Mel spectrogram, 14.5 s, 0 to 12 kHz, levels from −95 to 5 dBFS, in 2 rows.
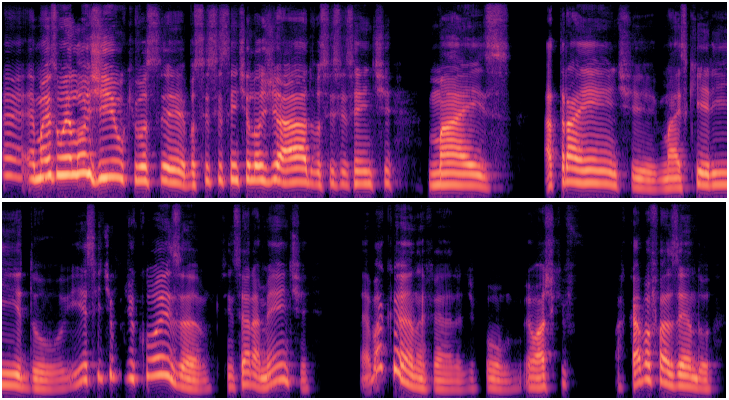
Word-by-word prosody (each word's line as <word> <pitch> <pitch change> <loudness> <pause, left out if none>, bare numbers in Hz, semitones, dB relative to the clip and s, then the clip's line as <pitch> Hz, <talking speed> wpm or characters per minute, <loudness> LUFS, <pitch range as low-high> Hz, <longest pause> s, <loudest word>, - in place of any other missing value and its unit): É, 275 -4 -8
é - - +2
mais 265 +4 +5
um 290 0 +8
elogio 260 -5 +6
que 230 - -13
você 205 -5 +2
você 155 +7 -6
se 205 +3 -7
sente 220 +1 -1
elogiado, 195 -4 +5
você 160 +2 -8
se 165 0 -10
sente 170 +1 -6 0.3
mais 150 -3 +1 0.3
atraente, 155 - 0
mais 120 +1 -3
querido 135 -8 -3
e 150 +9 -12
esse 225 +4 -8
tipo 255 +1 -11
de 245 -1 -6
coisa 230 - -3
sinceramente 145 - -6 0.5
é - - -14
bacana, 205 - -2
cara, 100 -3 -11
tipo, 110 -1 -12
eu 125 - -7
acho 130 +2 -4
que 170 - -22 0.5
acaba 140 - -3
fazendo 145 - -2
165 Hz, 135 wpm, -19 LUFS, -, 0.5 s, um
